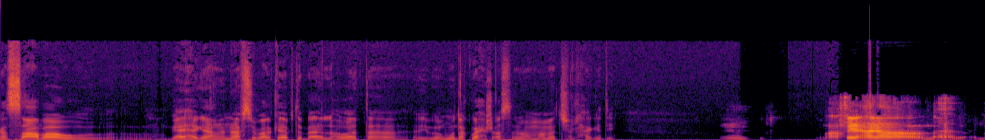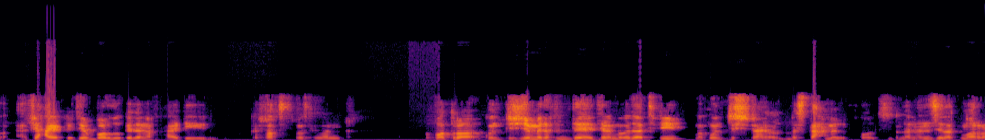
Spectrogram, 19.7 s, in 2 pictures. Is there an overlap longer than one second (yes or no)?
no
